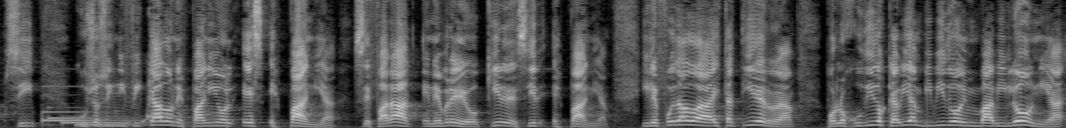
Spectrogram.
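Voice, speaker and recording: High-voiced man teaching, checking in. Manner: explanatory, keeps asking "¿sí?" to check listeners follow. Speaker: host and Bible teacher. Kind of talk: live online Bible lesson.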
